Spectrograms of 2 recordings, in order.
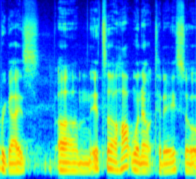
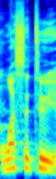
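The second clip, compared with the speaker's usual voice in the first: mock New York accent, higher pitch; 4 semitones higher than usual. Joking about a show title: put-on New York accent. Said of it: "I can kinda do that with New York".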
